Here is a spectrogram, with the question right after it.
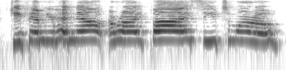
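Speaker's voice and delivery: high, loud sing-out farewell; calling out goodbye. Real, not acted. Streamer waving off a departing viewer, high called-out goodbye. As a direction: send them off with a high, carrying call.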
